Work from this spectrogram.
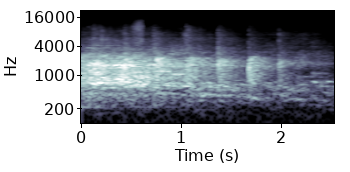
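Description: Applause from a conference audience in Guayaquil, Ecuador, a fairly loud wash of clapping that gradually fades, with a few sharp claps standing out toward the end.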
